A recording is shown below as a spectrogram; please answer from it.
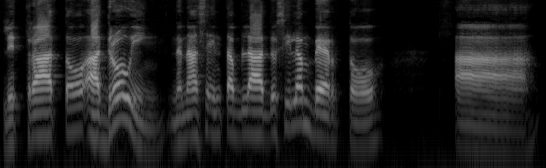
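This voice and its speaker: A man with a Filipino accent informally presenting a book's illustrations, often pausing mid-sentence to find his words. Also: medium pitch, big pitch swings, fairly bright tone. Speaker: read-aloud presenter. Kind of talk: informal commentary showing book illustrations.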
